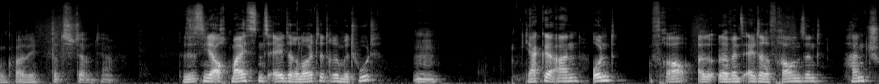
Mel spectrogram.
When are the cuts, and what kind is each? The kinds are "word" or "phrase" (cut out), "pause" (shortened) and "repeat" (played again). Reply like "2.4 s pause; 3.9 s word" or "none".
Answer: 5.9 s pause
